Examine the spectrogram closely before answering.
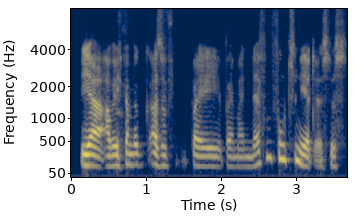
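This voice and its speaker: A fairly high male voice with a Franconian accent on a very clean recording with a silent background. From Upper Franconia, Germany. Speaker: podcast co-host. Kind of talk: casual chat.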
